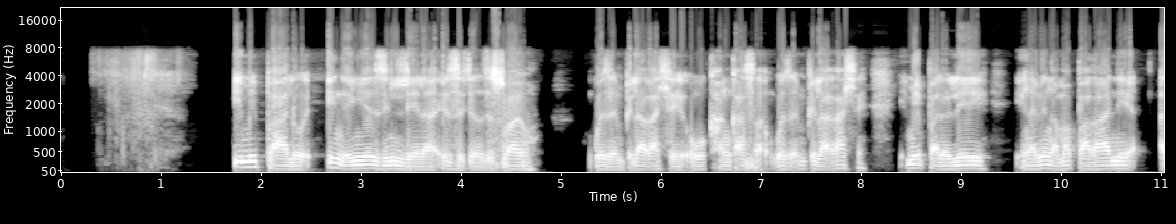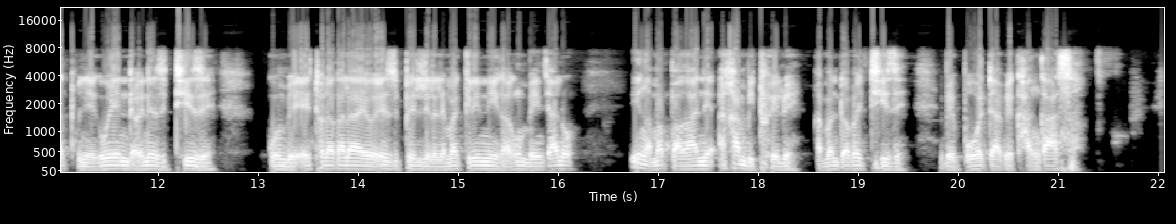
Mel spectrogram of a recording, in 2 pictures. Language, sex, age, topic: North Ndebele, male, 36-49, health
